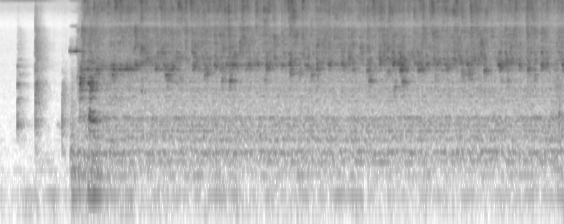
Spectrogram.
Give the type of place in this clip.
restroom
